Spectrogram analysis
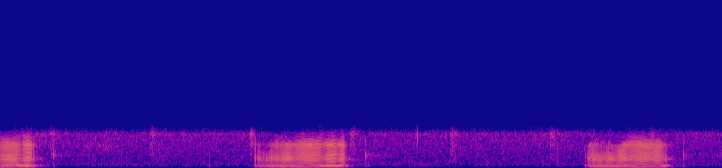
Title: Shih Tzu snoring - Puffy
